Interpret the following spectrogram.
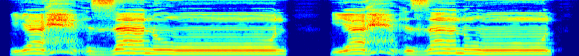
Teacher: ولا ہم یحزنون، یحزنون، یا کو حا کے ساتھ ملا کے پڑھیں گے، زا کو سیٹی سے ادا کریں گے، یعنی جس طرح سیٹی کی آواز آتی ہے اس طرح ادا کریں گے۔ یحزنون، واو مدہ ہے، ایک الف کی مقدار کھینچ کے پڑھیں گے۔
